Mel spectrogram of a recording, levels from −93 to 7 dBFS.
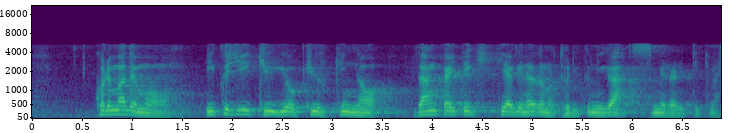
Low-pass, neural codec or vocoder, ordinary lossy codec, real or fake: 5.4 kHz; none; none; real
